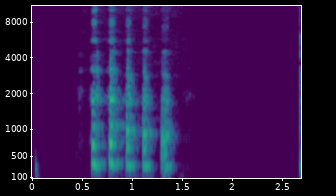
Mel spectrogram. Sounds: Laughter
